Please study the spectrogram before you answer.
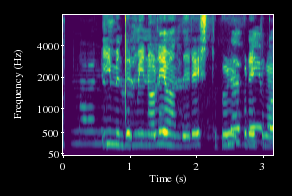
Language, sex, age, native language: Icelandic, male, 12, Icelandic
